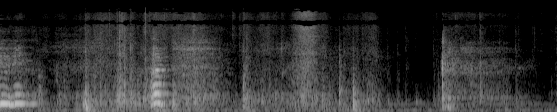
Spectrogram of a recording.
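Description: Paper and ribbon rustle as a box is opened.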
